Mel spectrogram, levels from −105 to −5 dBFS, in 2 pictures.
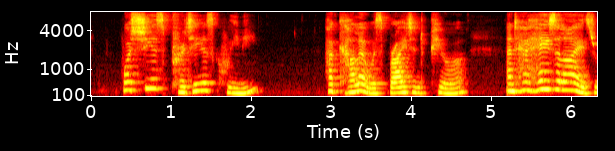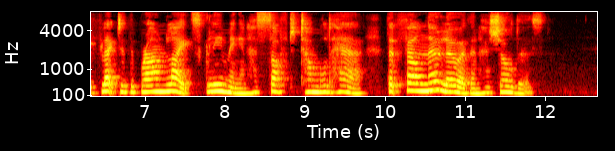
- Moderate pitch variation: Yes, average, 4.6 semitones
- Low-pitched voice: No, high, 215 Hz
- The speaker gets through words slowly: No, average, 155 wpm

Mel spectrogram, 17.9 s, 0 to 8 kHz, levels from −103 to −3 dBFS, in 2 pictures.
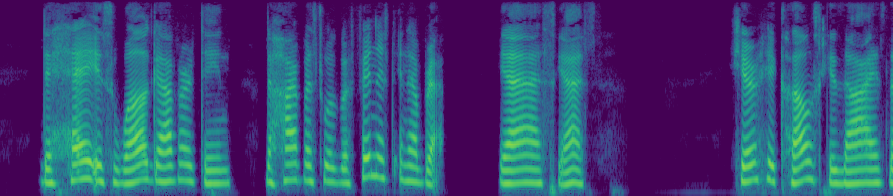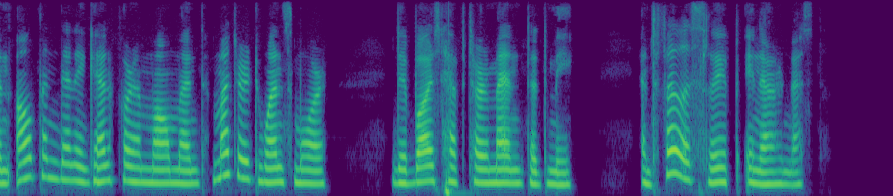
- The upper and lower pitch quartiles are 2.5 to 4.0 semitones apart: Yes, average, 3.3 semitones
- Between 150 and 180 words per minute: No, average, 140 wpm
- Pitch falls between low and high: No, high, 215 Hz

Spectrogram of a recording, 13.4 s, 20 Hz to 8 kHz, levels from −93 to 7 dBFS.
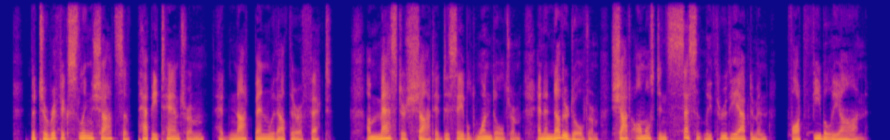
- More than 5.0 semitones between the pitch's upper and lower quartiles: Yes, wide, 5.5 semitones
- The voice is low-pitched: Yes, low, 115 Hz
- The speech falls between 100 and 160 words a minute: Yes, average, 140 wpm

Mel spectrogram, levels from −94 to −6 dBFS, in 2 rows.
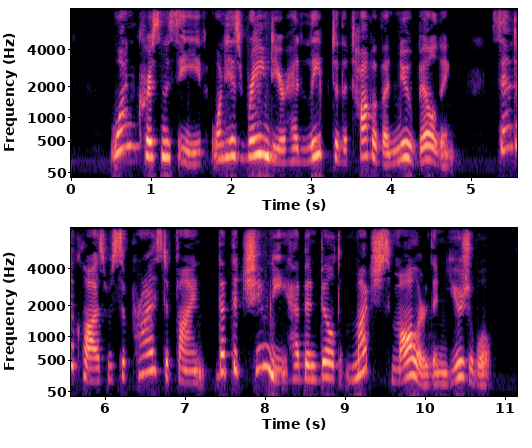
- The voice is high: Yes, high, 240 Hz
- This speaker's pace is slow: No, average, 165 wpm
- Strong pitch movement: Yes, wide, 6.9 semitones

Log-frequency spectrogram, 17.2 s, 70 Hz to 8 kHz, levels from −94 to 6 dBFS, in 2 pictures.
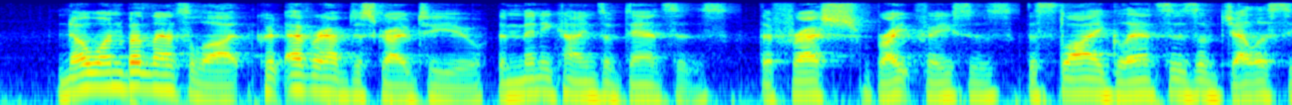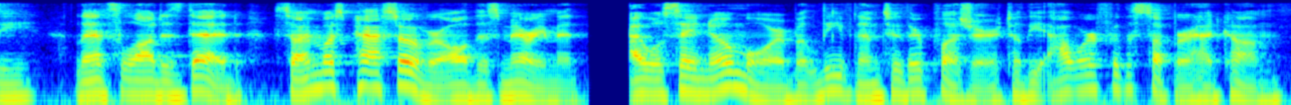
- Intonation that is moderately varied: No, wide, 6.1 semitones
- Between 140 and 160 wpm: No, average, 190 wpm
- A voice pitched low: Yes, low, 100 Hz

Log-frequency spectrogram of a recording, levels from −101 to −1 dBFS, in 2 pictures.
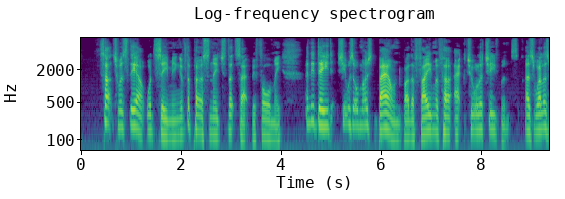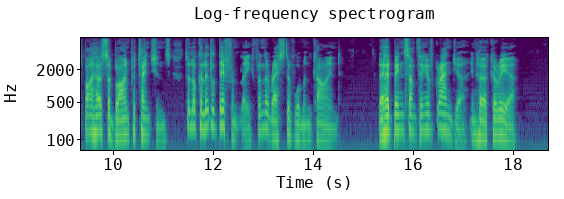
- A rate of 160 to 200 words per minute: Yes, average, 165 wpm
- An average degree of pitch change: No, wide, 5.8 semitones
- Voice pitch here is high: No, low, 130 Hz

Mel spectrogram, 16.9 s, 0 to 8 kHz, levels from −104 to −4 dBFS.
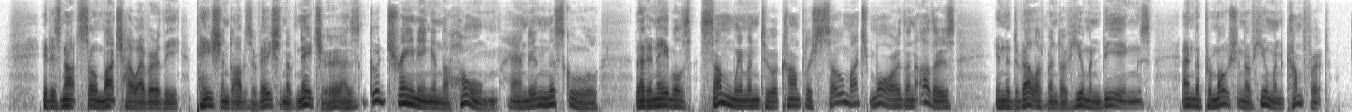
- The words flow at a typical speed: Yes, average, 165 wpm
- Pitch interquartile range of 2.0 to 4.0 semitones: No, average, 4.5 semitones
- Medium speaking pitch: No, low, 110 Hz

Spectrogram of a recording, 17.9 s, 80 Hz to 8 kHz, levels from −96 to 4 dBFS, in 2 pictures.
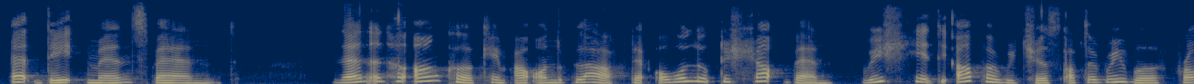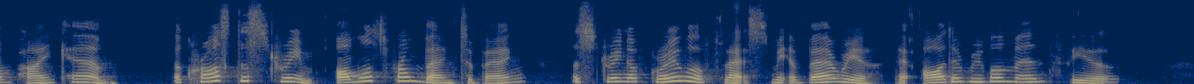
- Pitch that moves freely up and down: Yes, wide, 6.4 semitones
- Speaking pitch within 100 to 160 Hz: No, very high, 265 Hz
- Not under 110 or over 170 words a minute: Yes, average, 165 wpm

